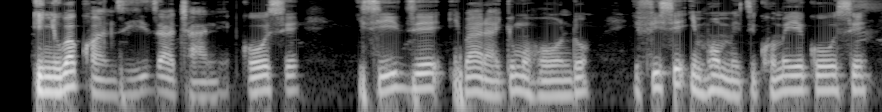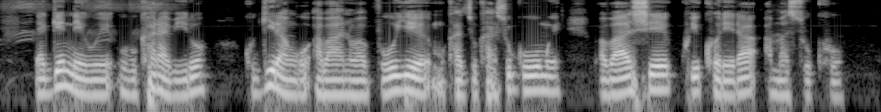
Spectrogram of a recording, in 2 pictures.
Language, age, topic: Rundi, 18-24, education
